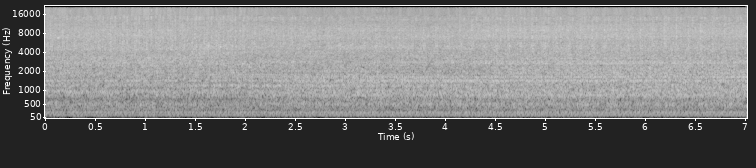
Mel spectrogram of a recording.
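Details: Car engine idling steadily with a constant, airy whistle over the running sound. The source is unidentified despite a new alternator pulley and a new idler pulley/tensioner.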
